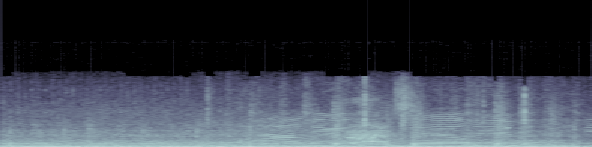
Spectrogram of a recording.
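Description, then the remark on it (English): Damon's car driving along a road, its engine humming steadily with constant road rumble from start to finish, fairly loud, with faint higher sounds drifting over it. “In Damon's car. Getting close.”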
